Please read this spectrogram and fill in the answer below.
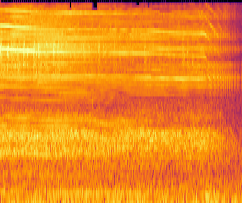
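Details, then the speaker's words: Older Mercedes-Benz with PZEV sealed tank, fuel pump removed and bench-powered from a battery with alligator clips: thin high whine runs briefly after tapping, then fades and dies after about two seconds; pump judged shot. "turns on or it's not turning on again one more time running all right so it's safe to say that this pump is shot"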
